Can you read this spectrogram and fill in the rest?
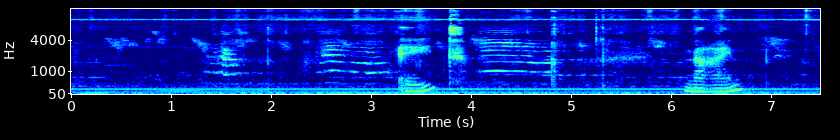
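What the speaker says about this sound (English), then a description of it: "That's my cat, one of them." A house cat meows twice, several seconds apart, close to the microphone and fairly loud, while a person counts crochet stitches aloud and a steady electrical hum runs underneath.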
